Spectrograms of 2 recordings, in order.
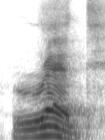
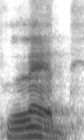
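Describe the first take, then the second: First: The word begins with an R sound. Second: The word begins with an L sound. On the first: The speaker calls it right. "no, no, red" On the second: The speaker calls it wrong. "they have a hard time pronouncing the R"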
